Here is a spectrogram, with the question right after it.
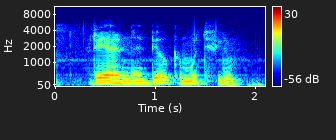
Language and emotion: Russian, neutral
